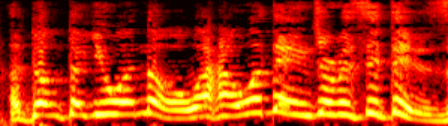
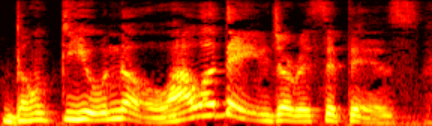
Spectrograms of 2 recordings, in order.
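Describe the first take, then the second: First: Very high, hammed-up Italian warning; bad Italian accent. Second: Slow janitor voice, not truly whispered; hushed warning. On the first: Janitor warns the kids, exaggerated Italian accent. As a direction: belt the warning in cartoon Italian. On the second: Janitor warns the kids up close, slow ominous warning. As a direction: warn them slowly in a put-on voice. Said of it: "he whispered". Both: A narrator's reading.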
